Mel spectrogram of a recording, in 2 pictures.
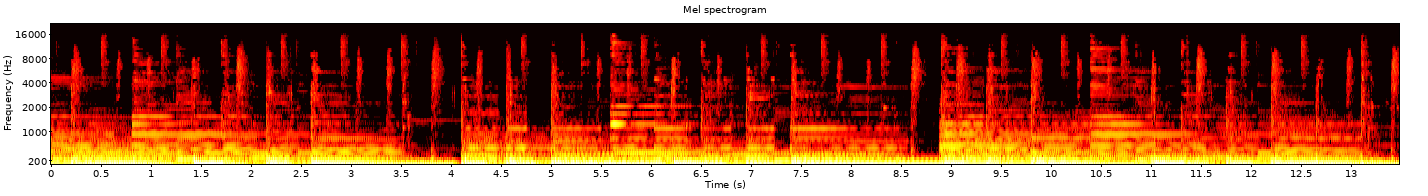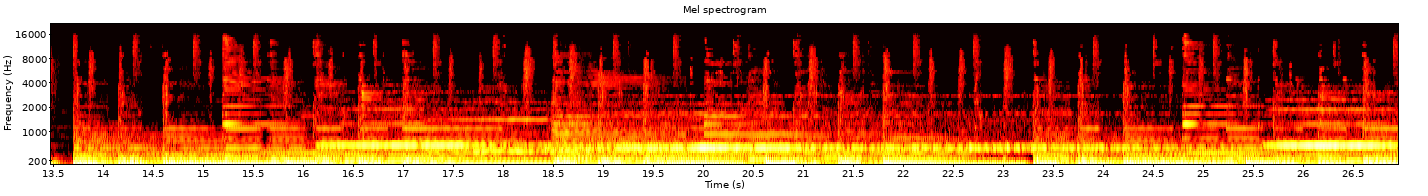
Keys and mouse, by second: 0.0 click, 0.7-1.9 drag, 0.9 middle click, 0.9 right click, 2.0-3.6 middle drag, 2.3-3.9 drag, 2.3-3.6 right drag, 3.9 right click, 4.5 middle click, 4.8 click, 4.8-6.1 right drag, 6.1 middle click, 6.4 right click, 7.2 middle click, 7.4 click, 8.7 middle click, 9.5 click, 9.9 middle click, 10.3 middle click, 10.5-12.4 drag, 12.4 middle click, 12.5-13.7 drag, 13.7 shift+f, 14.3 click, 14.9 middle click, 15.3-16.3 drag, 17.6 click, 18.3 click, 19.5 click, 19.7-21.5 middle drag, 21.5-22.9 drag, 23.1 click, 23.7-24.9 drag, 25.1 click, 26.2-26.9 drag.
